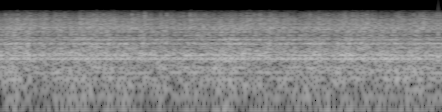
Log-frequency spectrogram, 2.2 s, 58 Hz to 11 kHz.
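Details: PMI BRISA evaporative cooler WH2903A, water pump and blower on, after about 60 hours use: fast rattling whir with scraping edge, like failed motor bearing; blower wheel slid out of position rubbing housing, fixed by repositioning it.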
